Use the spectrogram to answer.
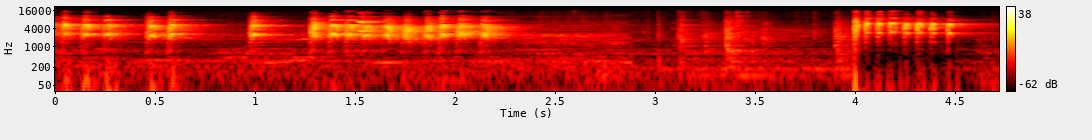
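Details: A caged budgerigar that does not want to be touched, or is in pain, gives harsh, rapid scratchy chatter in bursts, high and grating, with short sharp repeated notes near the end.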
